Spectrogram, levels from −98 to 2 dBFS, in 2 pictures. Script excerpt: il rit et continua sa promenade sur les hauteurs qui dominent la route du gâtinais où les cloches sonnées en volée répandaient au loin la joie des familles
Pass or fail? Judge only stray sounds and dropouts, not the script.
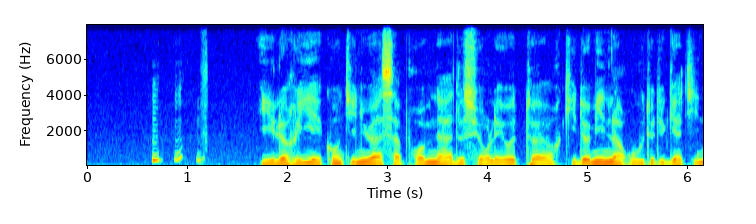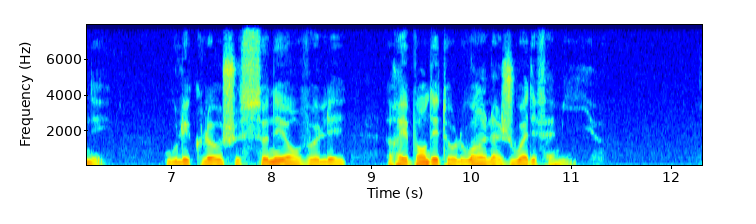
fail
